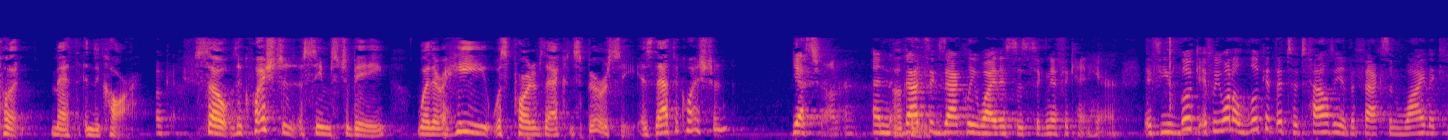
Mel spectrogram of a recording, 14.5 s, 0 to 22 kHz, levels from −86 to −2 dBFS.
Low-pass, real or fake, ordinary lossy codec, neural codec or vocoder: 7.2 kHz; real; MP3, 48 kbps; none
